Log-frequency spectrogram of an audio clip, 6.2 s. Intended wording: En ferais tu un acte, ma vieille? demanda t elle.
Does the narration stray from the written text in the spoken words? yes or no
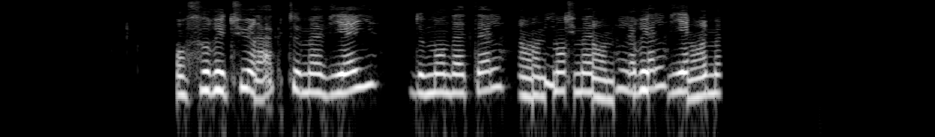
yes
